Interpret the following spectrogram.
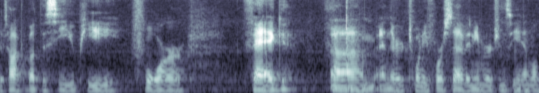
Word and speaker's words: VEG: First, Why don't you call them veg? that's a good question. I feel like veg. But it's not a soft G anyway.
